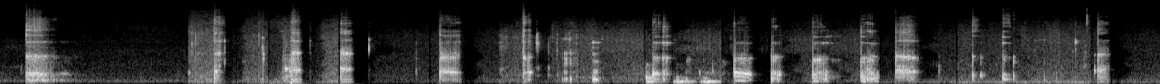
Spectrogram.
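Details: Female singer burping during a livestream: a rapid series of about fifteen short, loud, voiced belches separated by brief pauses; repeated burping.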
